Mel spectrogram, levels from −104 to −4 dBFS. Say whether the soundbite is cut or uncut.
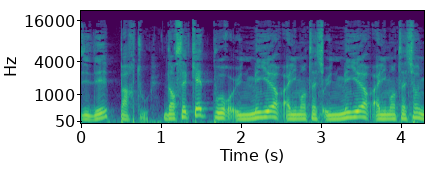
cut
